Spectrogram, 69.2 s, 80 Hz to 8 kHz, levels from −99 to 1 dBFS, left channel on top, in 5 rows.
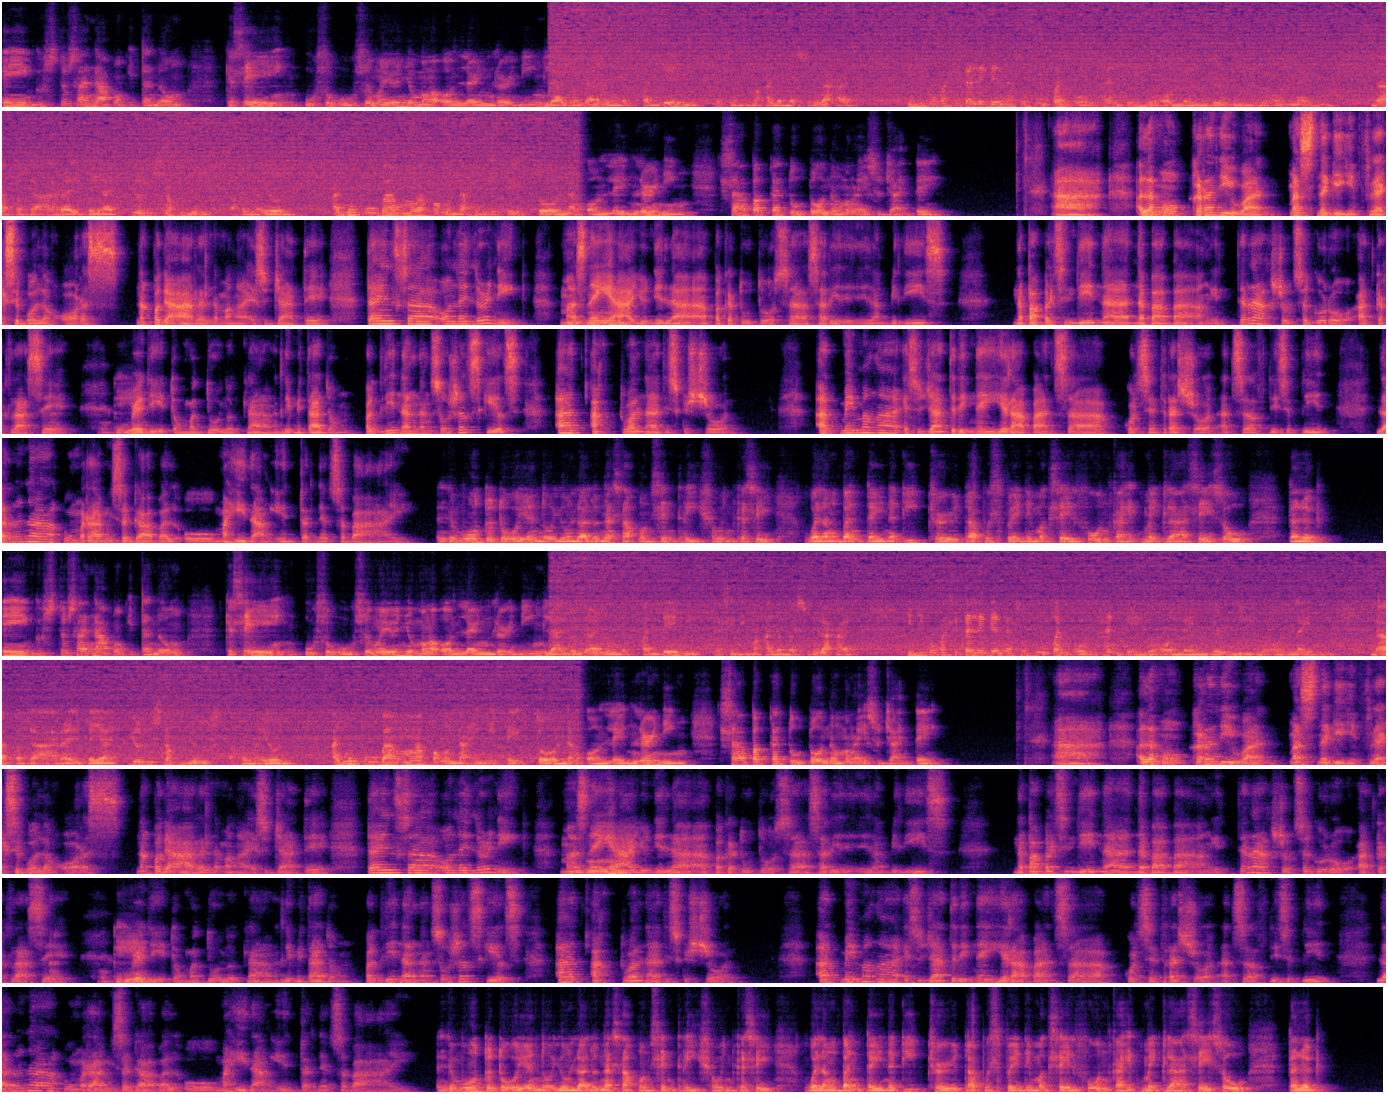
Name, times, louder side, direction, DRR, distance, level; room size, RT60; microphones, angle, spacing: voice 1, 0.0-1.8 2.2-23.2 33.4-34.0 42.5-43.0 59.7-68.5, right 2 dB, 35° right, 0.5 m, -26 dB
sound 1, 5.5-19.6, left 1 dB, 65° left, 1.0 m, -34 dB
voice 2, 24.1-37.5 37.8-48.9 49.3-59.4, left 5 dB, 40° left, 0.3 m, -28 dB
2.8 x 2.1 x 2.4 m
head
